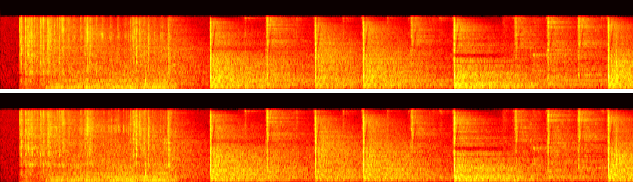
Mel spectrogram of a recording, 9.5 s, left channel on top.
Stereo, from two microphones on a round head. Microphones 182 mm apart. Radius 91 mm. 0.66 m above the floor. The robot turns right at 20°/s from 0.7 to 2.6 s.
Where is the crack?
15° left (ahead or behind), 0.5 m; by 2.6 s 20° right (ahead or behind), 0.5 m.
